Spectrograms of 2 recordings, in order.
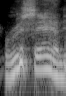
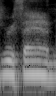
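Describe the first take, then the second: First: Rusan with an S for the TH, stress on RU; accented name. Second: Said in the usual way. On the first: Retold or imitated. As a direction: say Ruthann as Rusan, S not TH. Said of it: "he calls her". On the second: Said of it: "he calls her, "Rusan".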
